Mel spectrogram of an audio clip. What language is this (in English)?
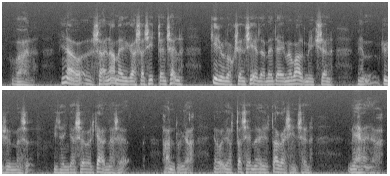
Finnish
